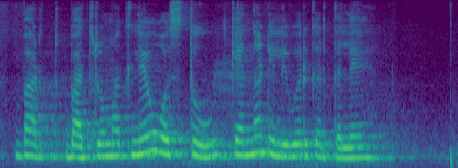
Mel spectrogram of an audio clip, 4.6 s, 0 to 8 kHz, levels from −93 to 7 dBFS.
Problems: constant background noise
